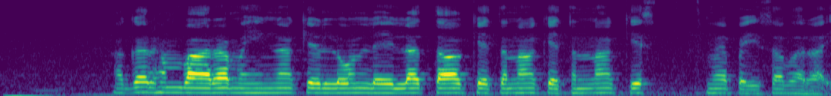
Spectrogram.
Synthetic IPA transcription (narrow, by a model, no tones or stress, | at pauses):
ɐɡəɾɦɐmbaːɾamɐɦiːnakeloːnleːlat̪akɪt̪nakɪt̪nakɪst̪t̪mẽpɛɪsabʱɐɾa̰ːḭ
